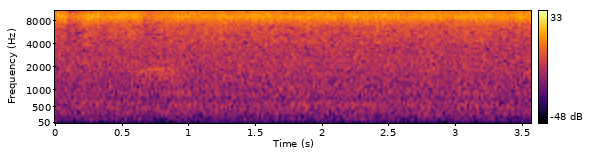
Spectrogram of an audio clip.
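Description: Heavy storm rain pours steadily in Chennai, a dense continuous hiss and roar of falling water close by with no breaks, loud throughout and no voices.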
